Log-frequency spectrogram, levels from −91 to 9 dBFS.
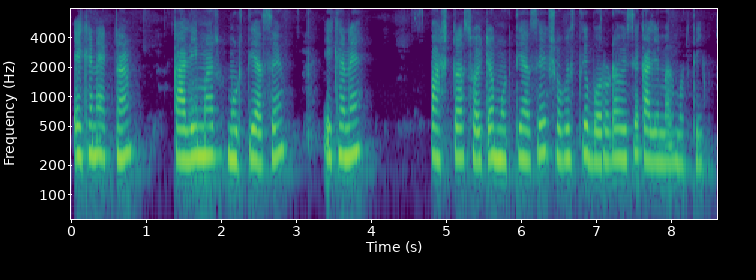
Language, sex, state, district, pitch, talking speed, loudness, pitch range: Bengali, female, West Bengal, Kolkata, 240 Hz, 95 wpm, -16 LUFS, 230-255 Hz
